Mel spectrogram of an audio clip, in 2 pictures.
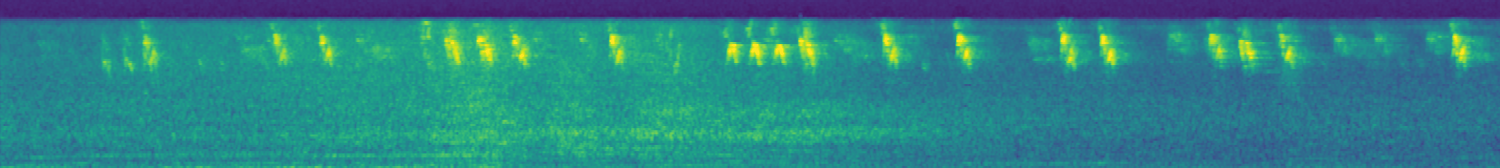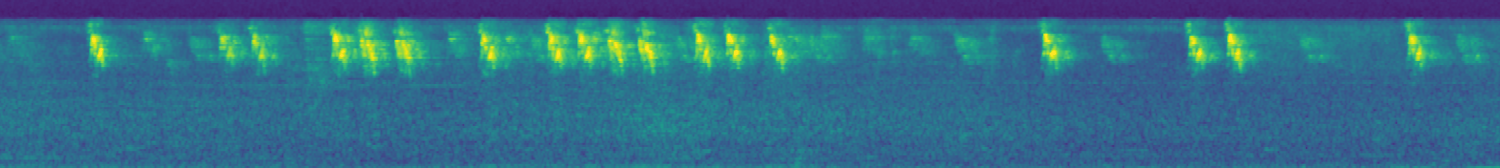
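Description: Small birds chirping: short, high chirps, singly and in quick clusters, scattered throughout. A faint rumble swells and fades away over the first several seconds.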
